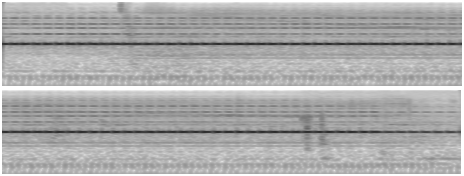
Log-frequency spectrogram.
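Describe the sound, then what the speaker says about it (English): A Camden fire truck ladder's stabilizing alarm: a steady, loud electronic tone with a rapid pulsing beep, continuous for several seconds before fading slightly at the end, with no voices. "you could hear the stabilizing alarm turn off when it takes weight"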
